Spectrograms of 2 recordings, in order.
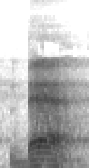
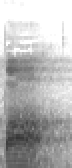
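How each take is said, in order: First: The vowel is light, said with spread lips. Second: The vowel is heavy, said with open mouth. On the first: The speaker calls it right. "for fatha, you smile" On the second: The speaker calls it wrong. "Not ba"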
